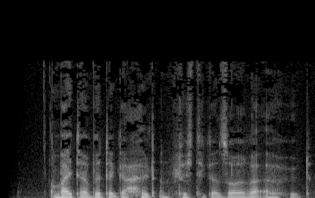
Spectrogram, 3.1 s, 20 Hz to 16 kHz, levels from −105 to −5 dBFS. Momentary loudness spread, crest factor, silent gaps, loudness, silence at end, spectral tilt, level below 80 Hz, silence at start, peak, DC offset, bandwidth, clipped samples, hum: 10 LU; 20 dB; none; -38 LUFS; 0.05 s; -7 dB/octave; -56 dBFS; 0.5 s; -18 dBFS; under 0.1%; 11.5 kHz; under 0.1%; none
